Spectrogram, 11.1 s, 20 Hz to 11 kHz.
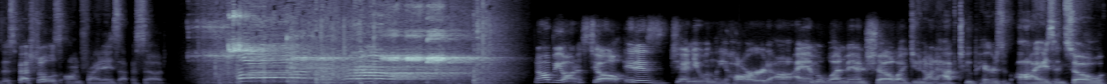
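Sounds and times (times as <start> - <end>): high whistle-like tone: 3.8 - 5.0.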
